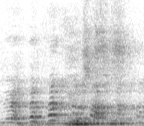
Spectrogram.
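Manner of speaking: plain reading voice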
